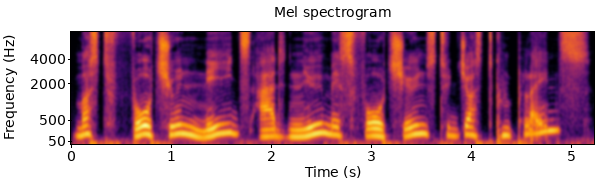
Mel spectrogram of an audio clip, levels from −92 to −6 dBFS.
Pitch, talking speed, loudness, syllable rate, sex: 160 Hz, 105 wpm, -19 LUFS, 3.0 syllables/s, male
